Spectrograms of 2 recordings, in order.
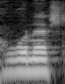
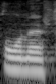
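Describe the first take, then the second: First: The word begins with an h sound. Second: The word begins with a vowel sound. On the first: The speaker calls it wrong. "होनेस्ट नहीं होता" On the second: The speaker calls it right. "ऑनेस्ट होता है। ... इसमें एच silent हो गया"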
